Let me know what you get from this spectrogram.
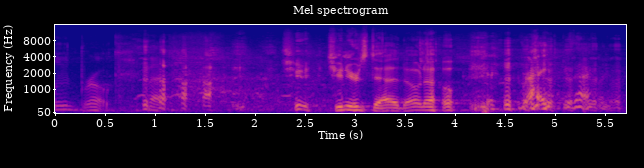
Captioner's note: laughs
